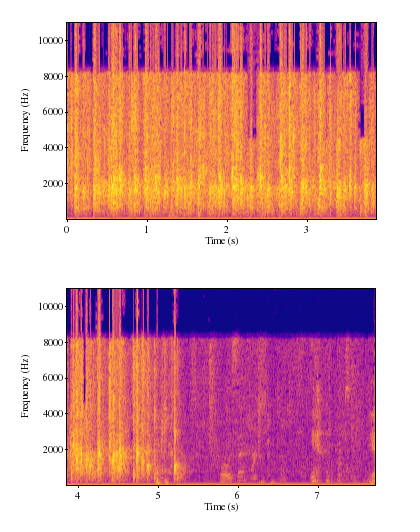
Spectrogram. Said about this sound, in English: They're participating in the Minnesota Historical Society Capital Historic Sites Voice of the People, Your Role in Minnesota Government Tour and Educational Program. Welcome to the committee. I'll give them a round of applause.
